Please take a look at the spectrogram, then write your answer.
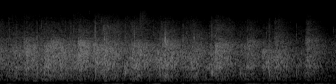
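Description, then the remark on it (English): An audience claps their hands in sustained, dense applause, a hand clap of praise and appreciation for God, a steady wash of many overlapping claps holding at an even level for several seconds before easing slightly at the end. “Give him a hand clap of praise and appreciation.”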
